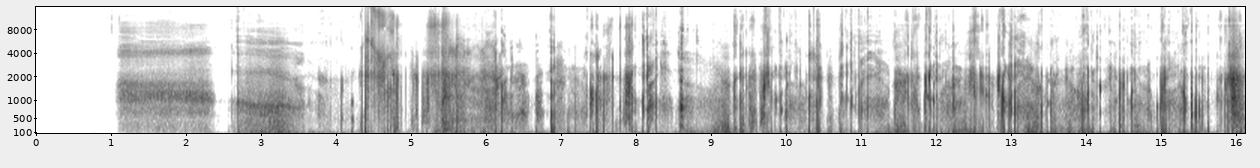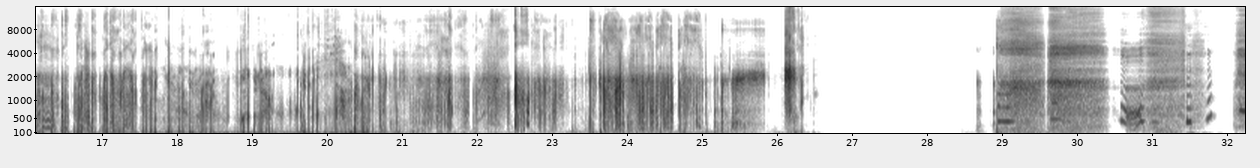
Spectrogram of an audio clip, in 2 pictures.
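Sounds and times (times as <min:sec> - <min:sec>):
ASMR mouth nibbling and chewing on an ear: 0:02.6 - 0:26.5
breathy voiced sigh: 0:28.9 - 0:32.2.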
